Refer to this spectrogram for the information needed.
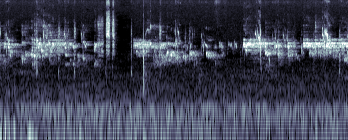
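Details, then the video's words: Happy budgerigar chirping: a steady run of warbled, chattering notes with brief squeaky trills, pausing around the middle before resuming, over a low background hum. "Happy budgie chirping sound"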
